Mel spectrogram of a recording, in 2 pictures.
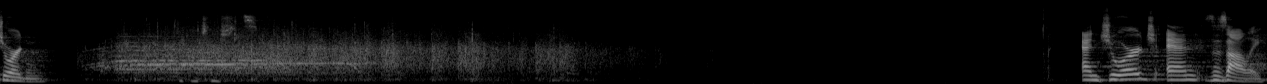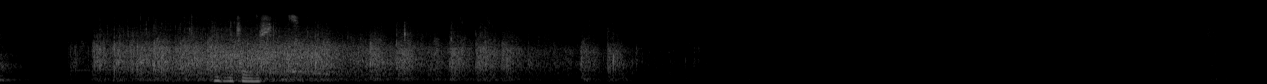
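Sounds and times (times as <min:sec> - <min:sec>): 
speech: 0:00.0 - 0:00.5, 0:02.0 - 0:02.4, 0:10.8 - 0:12.8, 0:14.8 - 0:15.7
audience applause for graduates: 0:00.8 - 0:06.9, 0:13.3 - 0:20.1.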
